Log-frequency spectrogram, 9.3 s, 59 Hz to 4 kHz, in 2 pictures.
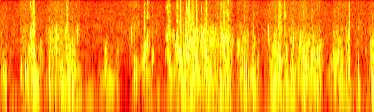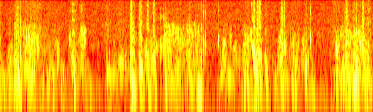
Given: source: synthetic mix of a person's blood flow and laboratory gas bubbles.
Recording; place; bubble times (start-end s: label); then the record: Doppler ultrasound of blood flow; precordium
0.00-0.09 s: bubbles
0.23-0.49 s: bubbles
0.57-1.01 s: bubbles
1.60-1.94 s: bubbles
2.05-3.25 s: bubbles
3.33-4.03 s: bubbles
4.14-4.41 s: bubbles
4.44-4.52 s: bubbles
4.60-4.68 s: bubbles
4.76-5.40 s: bubbles
5.52-5.76 s: bubbles
5.98-7.28 s: bubbles
7.36-7.59 s: bubbles
7.69-8.06 s: bubbles
8.13-8.42 s: bubbles
8.45-8.59 s: bubbles
8.83-9.34 s: bubbles
From the record:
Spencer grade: 4 (maximum detectable bubble signal sounding continuously throughout systole and diastole of every cardiac period, and overriding the amplitude of the normal cardiac signals); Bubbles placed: anywhere in the cardiac cycle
